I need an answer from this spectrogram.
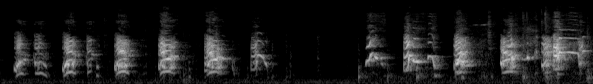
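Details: A dog barks in quick, sharp bursts, roughly two per second. A brief silence near the midpoint is followed by a denser, louder run of overlapping barks with a rougher, higher edge.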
